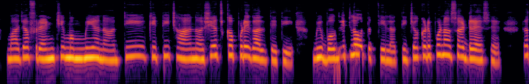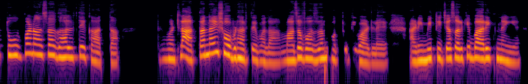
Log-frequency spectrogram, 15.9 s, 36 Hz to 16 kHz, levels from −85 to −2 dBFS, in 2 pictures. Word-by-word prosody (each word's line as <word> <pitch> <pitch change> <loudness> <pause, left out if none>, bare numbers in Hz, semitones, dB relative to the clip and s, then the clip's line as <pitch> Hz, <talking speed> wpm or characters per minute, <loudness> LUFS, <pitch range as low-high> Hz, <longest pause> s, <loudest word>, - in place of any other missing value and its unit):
माझ्या 235 +2 -2
फ्रेंडची 240 +2 0
मम्मी 240 +1 +5
आहे 250 -1 +3
ना 210 -2 -3 0.2
ती 265 +1 -4 0.3
किती 265 +2 -6
छान 230 -1 -1
असेच 285 +4 -3
कपडे 285 -1 0
घालते 215 -4 -2
ती, 175 -4 -6 0.3
मी 245 +2 +2
बघितलं 275 +7 -1
होतं 285 -5 -1
तिला, 205 -4 -4
तिच्याकडे 255 +6 -3
पण 310 -1 +1
असा 285 -2 0
ड्रेस 210 -2 -2
आहे 185 -3 -9 0.4
तर 295 - -2
तू 295 0 +2
पण 340 -1 +4
असा 305 0 0
घालते 255 0 0
का 195 - -3
आता?" 170 -1 -8 0.4
तर 215 - -30
म्हटलं, 225 +4 +1
"आता 215 +4 +7
नाही 345 +3 +5
शोभणार 245 -7 +4
ते 225 - -2
मला, 170 -2 -8
माझं 205 +5 +3
वजन 230 +1 +1
बघ 220 - -7
किती 220 -1 -12
वाढलंय 165 -2 -6 0.3
आणि 190 +2 0
मी - - +4
तिच्यासारखी 235 +2 +2
बारीक 240 0 +5
नाहीये." 185 -4 -4
235 Hz, 170 wpm, -23 LUFS, 215-270 Hz, 0.4 s, आता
